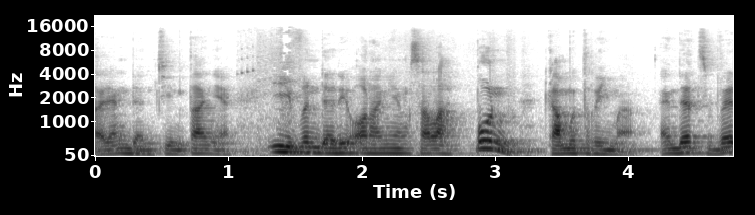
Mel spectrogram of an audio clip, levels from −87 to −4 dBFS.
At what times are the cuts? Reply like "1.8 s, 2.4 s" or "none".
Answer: 3.3 s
